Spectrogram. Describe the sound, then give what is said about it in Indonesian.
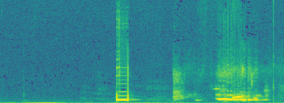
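A phone number being dialed to place a call: a single short, bright keypad tone, a quiet pause, then a louder burst of warbling sound. “sekarang kita telepon dia. Semoga diangkatnya cepat.”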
